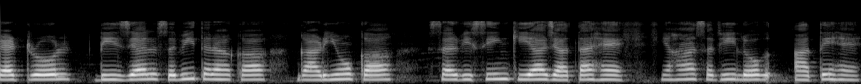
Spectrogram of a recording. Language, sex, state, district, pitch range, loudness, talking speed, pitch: Hindi, female, Uttar Pradesh, Budaun, 215-230 Hz, -16 LUFS, 110 wpm, 225 Hz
